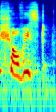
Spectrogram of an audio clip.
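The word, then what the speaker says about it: chauvinist: शोविस्ट और मैंने pronunciation mention भी किया ताकि आप भी गलत प्रोनाउंस ना करो। शोविस्ट शोविस्ट के अंदर विन जैसी कुछ साउंड आ रही है।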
